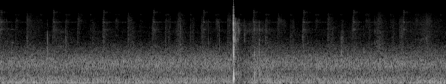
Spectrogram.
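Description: A cricket bat striking the ball once, a single sharp crack about two and a half seconds in, as a lofted shot is played.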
